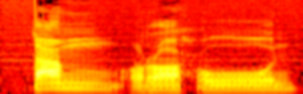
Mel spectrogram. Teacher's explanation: Cara bacaan izhar syafawi dengan menjelaskan sebutan huruf mim sukun atau mim mati tanpa dengung.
